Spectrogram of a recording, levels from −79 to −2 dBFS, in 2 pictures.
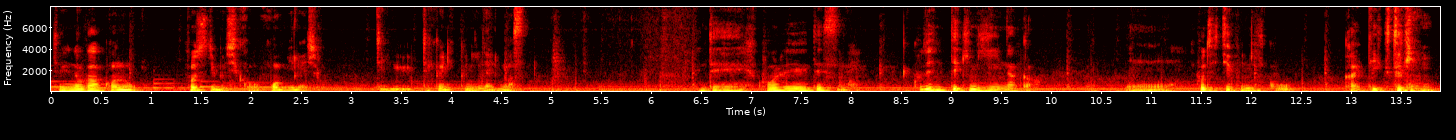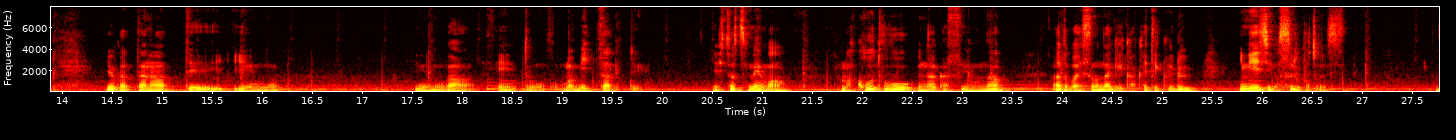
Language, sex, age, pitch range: Japanese, male, 20-39, 95-125 Hz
